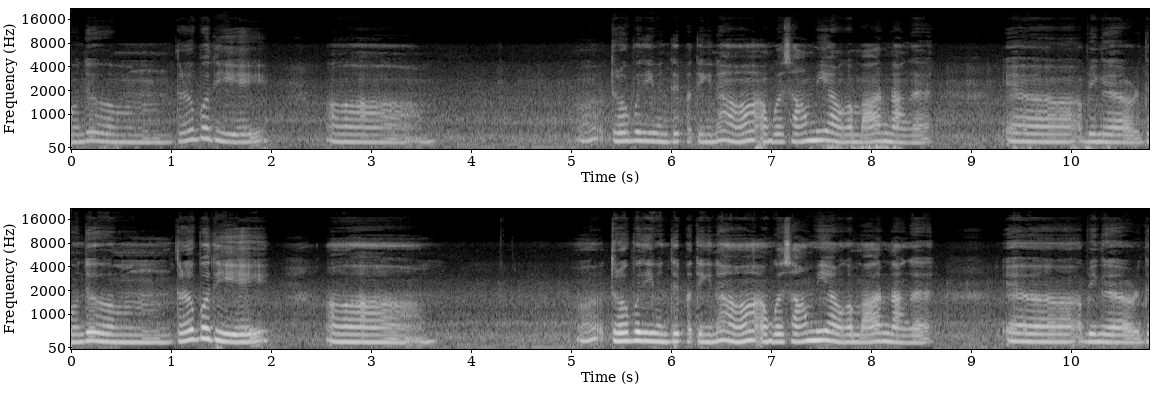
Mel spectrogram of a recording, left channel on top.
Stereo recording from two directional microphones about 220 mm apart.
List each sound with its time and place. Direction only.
0.0 s a woman's voice: 20° right (ahead or behind)
5.1 s a woman's voice: 15° right (ahead or behind)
